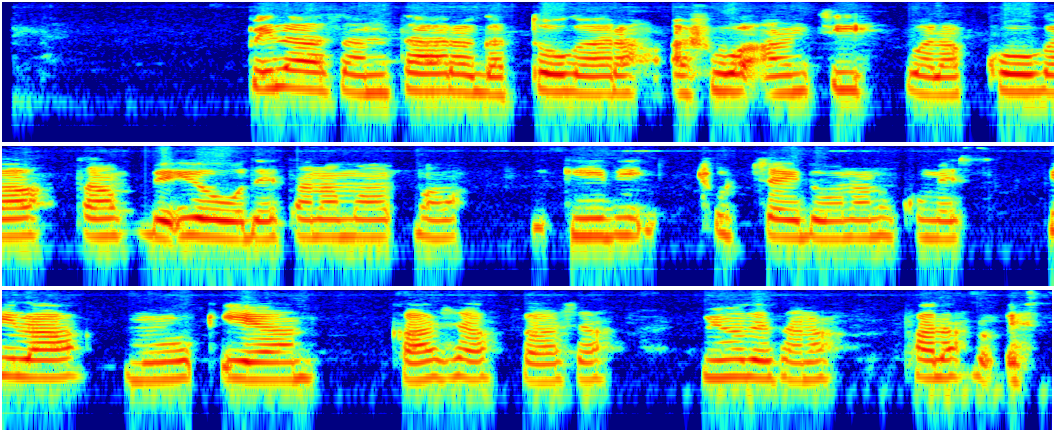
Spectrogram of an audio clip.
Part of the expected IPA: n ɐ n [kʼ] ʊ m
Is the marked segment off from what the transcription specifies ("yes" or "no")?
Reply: yes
